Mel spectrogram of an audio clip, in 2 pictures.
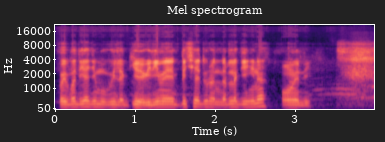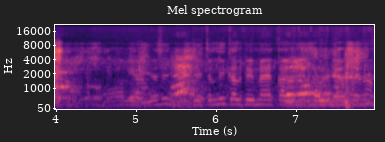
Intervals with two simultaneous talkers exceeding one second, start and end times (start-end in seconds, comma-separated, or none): none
